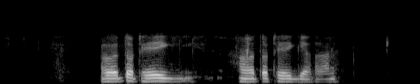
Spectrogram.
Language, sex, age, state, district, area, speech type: Santali, male, 18-30, Jharkhand, East Singhbhum, rural, conversation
